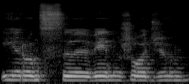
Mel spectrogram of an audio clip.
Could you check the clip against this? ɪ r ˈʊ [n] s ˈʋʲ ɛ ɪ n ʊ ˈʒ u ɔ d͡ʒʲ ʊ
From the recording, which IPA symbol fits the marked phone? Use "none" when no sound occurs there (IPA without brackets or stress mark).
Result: n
